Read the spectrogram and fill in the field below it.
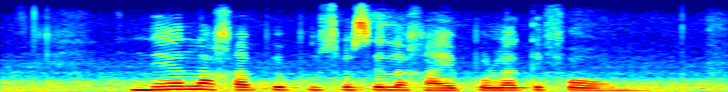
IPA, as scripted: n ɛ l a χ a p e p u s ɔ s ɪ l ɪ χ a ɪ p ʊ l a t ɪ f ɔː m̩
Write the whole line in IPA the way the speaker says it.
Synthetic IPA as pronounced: n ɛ l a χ a p e p u s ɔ s ɪ l ɪ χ a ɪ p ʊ l a t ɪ f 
